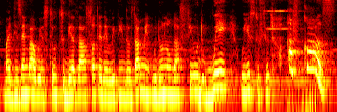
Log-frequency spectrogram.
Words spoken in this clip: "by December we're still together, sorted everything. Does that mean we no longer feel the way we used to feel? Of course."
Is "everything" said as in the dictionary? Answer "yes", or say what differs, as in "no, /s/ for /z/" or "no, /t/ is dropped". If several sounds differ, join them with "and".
yes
